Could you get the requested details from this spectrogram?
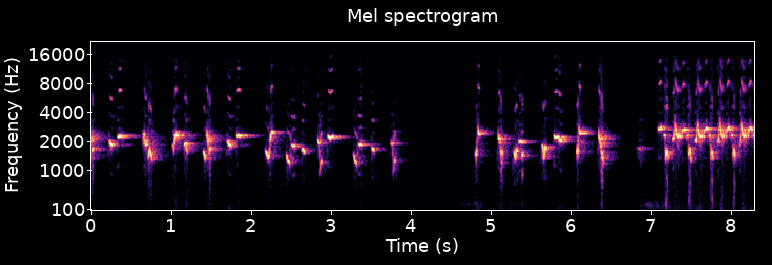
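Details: Yellow-vented bulbul in rapid 'ropel' song used to prompt other bulbuls to sing: quick runs of clipped whistled chirps, a brief silence, then more runs ending in a denser, overlapping burst of higher chatter.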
